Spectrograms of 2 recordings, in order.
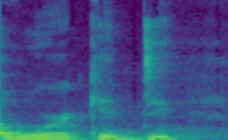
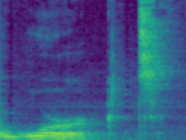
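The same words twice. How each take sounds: First: The word ends with a d sound. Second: The word ends with a t sound. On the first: The speaker calls it wrong. "não tem esse som de D" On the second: The speaker calls it right. "fica com som de T"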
